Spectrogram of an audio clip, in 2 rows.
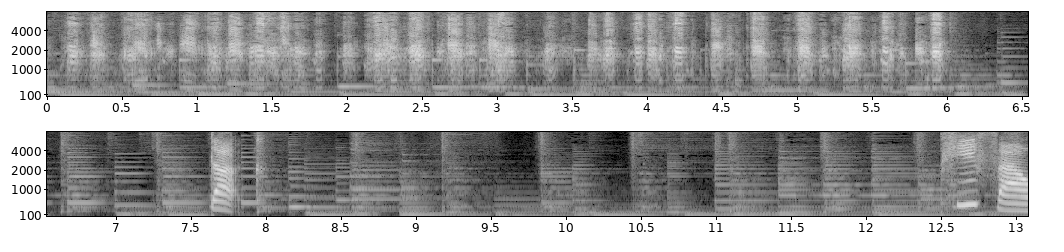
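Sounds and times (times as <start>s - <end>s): ducks quacking: 0.0s - 6.2s
light background music: 0.0s - 13.0s.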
